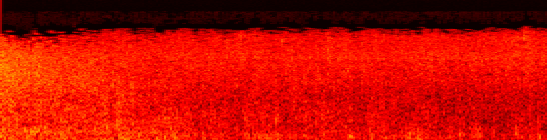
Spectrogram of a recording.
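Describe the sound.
Heavy rain with rumbling thunder, a dense, continuous roar of downpour under a deep, rolling rumble that stays loud and steady throughout, with no voices.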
